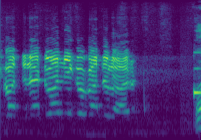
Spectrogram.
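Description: A high, thin voice calling out for about a second and a half, with a tinny, telephone-like quality, then it stops.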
